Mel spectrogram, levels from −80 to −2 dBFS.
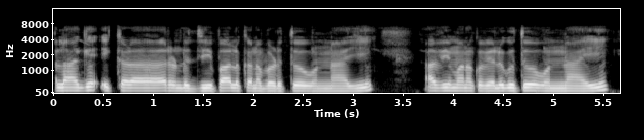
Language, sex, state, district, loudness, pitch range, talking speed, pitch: Telugu, male, Telangana, Hyderabad, -14 LUFS, 120-135 Hz, 105 wpm, 130 Hz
